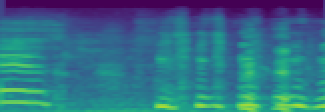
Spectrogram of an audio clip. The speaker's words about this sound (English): If anybody's wondering what that whining is, that's the puppy. Because she's not getting love.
